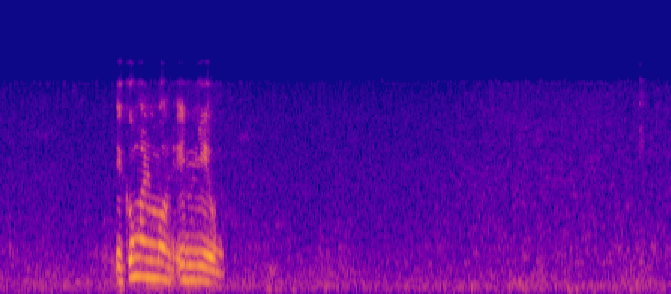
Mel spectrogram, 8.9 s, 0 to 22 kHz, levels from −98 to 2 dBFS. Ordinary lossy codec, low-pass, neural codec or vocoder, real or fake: Opus, 24 kbps; 7.2 kHz; none; real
